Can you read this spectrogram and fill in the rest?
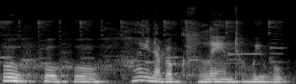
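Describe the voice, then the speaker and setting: An actor voicing a jolly old cookie sage who talks in a calm, measured way with unhurried chuckles, in an animated fantasy fandub. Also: mid-range voice, natural voice. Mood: calm, amused. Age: older. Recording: voice over background music.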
